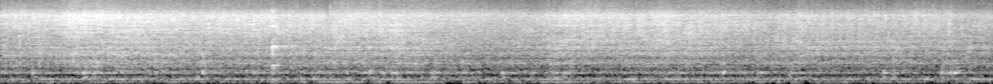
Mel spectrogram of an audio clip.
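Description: Curry leaves and tomatoes frying in a pan for dal khichdi: a steady, loud, close sizzle with a hissy spitting texture that runs unbroken for the whole stretch.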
